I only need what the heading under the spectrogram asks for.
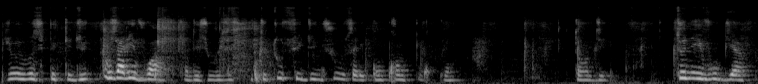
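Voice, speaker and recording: A woman's voice: a little high, a little fast, dark tone, slight background noise. A woman vlogging at home as a mother, chatting casually and speaking straight to her viewers.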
